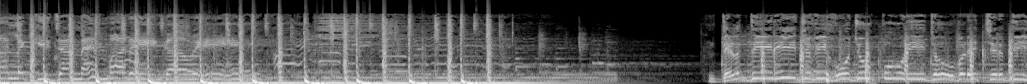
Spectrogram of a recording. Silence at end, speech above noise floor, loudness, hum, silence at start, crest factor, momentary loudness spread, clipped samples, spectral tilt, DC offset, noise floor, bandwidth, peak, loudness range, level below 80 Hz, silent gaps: 0 s; 35 dB; -9 LUFS; none; 0 s; 8 dB; 12 LU; 3%; -4 dB/octave; under 0.1%; -46 dBFS; 18 kHz; 0 dBFS; 6 LU; -12 dBFS; none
